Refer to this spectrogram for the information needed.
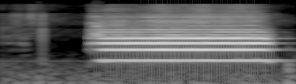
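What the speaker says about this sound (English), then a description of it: "this is going to be a B flat. Sounds like this." A single steady flute note, B flat, held for about a second, clear and close, with a faint room hum around it.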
